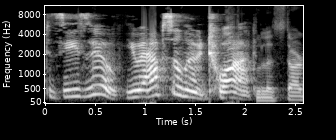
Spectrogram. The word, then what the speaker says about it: Zizou: It's pronounced Zizou, you absolute twat.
